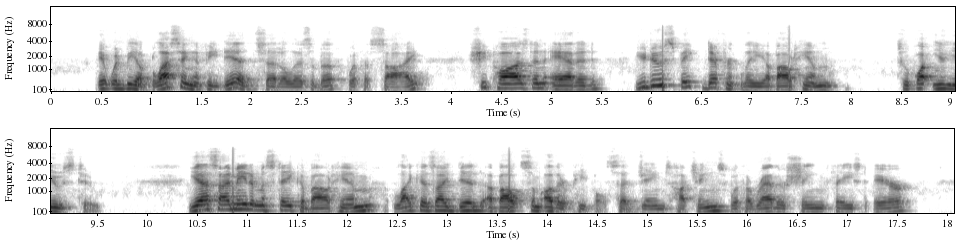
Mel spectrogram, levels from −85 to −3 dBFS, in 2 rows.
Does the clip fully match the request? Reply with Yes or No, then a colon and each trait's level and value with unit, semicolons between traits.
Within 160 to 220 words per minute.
Yes: average, 175 wpm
